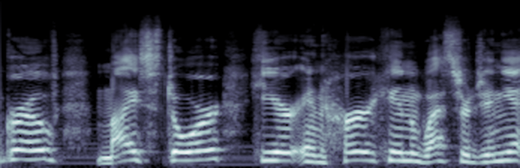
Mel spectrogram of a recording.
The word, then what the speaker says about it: Hurricane: my store here in Hurricane West Virginia it is pronounced hurricane spelled hurricane uh so that's going to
